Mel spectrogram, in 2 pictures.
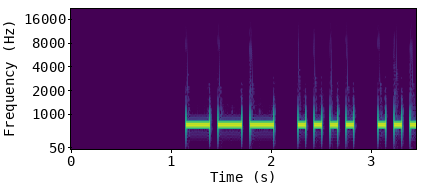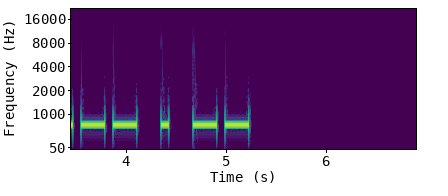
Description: Morse code, heard as a keyed tone, about 15 wpm, 700 Hz. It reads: OH3EM
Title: DXCC-100 Call Signs - 5 Characters - Repeated 3x - 15wpm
